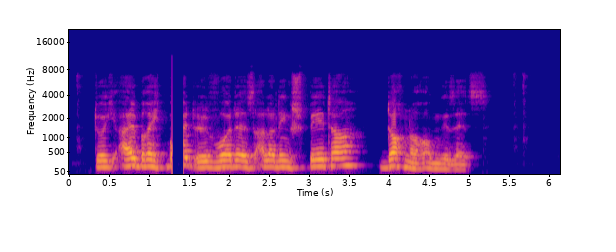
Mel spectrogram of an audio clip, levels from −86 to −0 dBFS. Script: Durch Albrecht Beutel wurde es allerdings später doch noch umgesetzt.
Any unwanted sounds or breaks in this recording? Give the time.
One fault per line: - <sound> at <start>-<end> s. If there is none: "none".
- dropout at 1.3-1.4 s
